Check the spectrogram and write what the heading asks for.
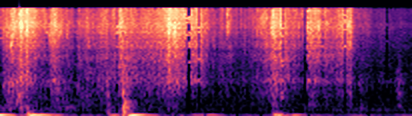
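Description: Plastic shrink-wrap being torn and crinkled off a sealed trading-card box, in three rustling bursts: at the start, about a second in, and near three seconds in, then fading.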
